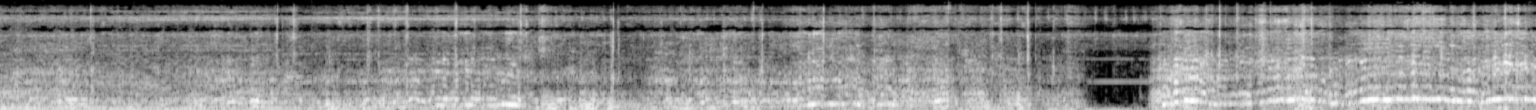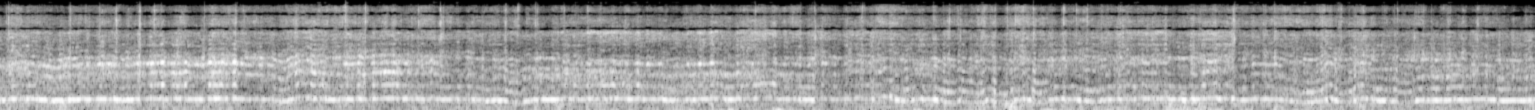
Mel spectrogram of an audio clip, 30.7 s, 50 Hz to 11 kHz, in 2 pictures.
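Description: Brushed 27-turn electric motor and gear drive of a Traxxas TRX-4 RC rock crawler whining, its pitch wavering up and down with the throttle as it crawls over rock. The sound drops out briefly about eleven seconds in.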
